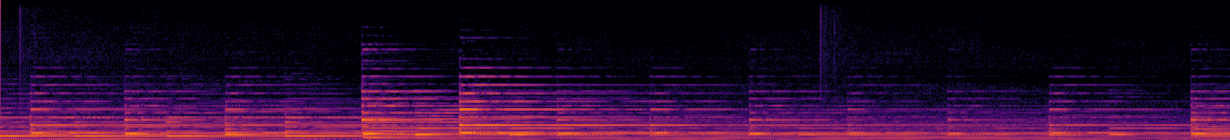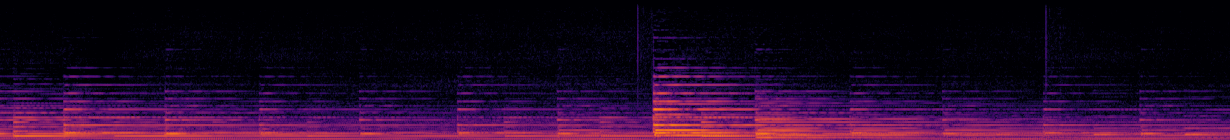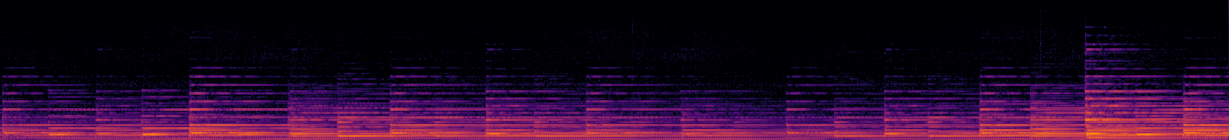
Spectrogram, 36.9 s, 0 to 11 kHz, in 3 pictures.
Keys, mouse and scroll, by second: 1.7-2.6 middle drag, 2.6 click, 2.7-3.1 scroll down 4, 3.1-4.0 middle drag, 4.0 click, 4.4 shift+click, 4.8 s, 6.2 g, 7.7 click, 7.8 scroll down 2, 8.1-8.7 middle drag, 8.7 click, 8.9-9.8 scroll up 7, 9.8 click, 10.3 click, 10.8 Tab, 11.7 click, 12.0 click, 12.2 scroll up 1, 12.5 shift+middle click, 13.1 alt+click, 13.9 alt+click, 14.6 alt+click, 15.7 alt+shift+click, 16.4-16.8 scroll down 7, 16.8 click, 17.2-19.3 drag, 19.7 scroll down 3, 19.9 scroll up 1, 20.2 click, 21.0 Tab, 21.3-21.6 scroll down 1, 21.6-23.1 middle drag, 23.6 scroll up 2, 23.9 middle drag, 24.1 Tab, 26.9 click, 27.4 alt+click, 28.2 alt+shift+click, 28.9 s, 30.2-31.4 scroll up 2, 31.4 alt+click, 32.0 g, 35.9 alt+click, 36.4 g.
